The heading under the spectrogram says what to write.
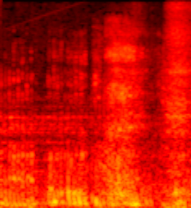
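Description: lion roaring

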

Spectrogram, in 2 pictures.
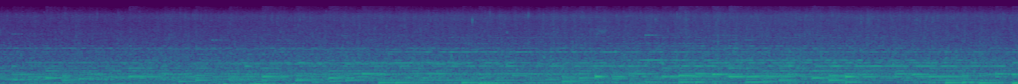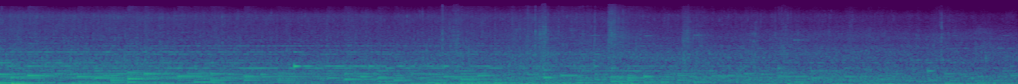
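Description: rushing water

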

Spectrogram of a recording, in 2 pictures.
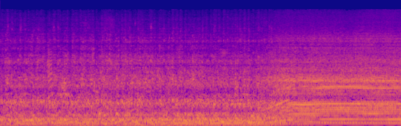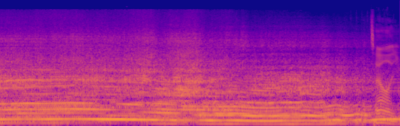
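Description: car engine revving

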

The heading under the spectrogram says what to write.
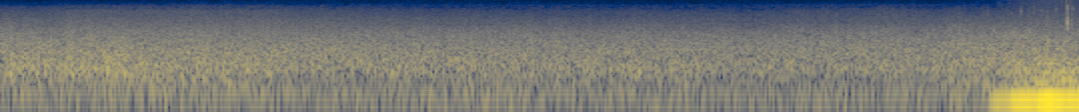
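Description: sea waves

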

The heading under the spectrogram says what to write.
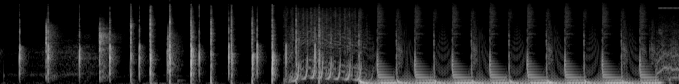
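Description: hands slapping

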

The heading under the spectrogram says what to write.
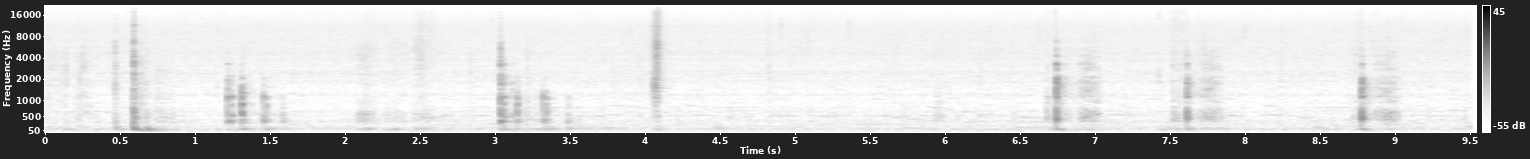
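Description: vegetables sizzling

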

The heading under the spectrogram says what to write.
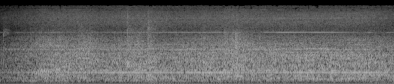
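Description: vacuum cleaner running

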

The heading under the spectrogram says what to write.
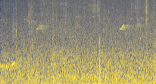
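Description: birds singing at dusk

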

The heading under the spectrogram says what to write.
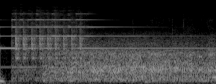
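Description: telephone bell ringing

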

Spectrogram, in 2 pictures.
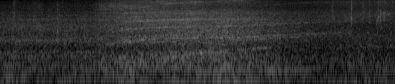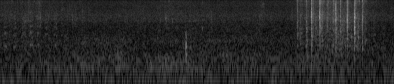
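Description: birds

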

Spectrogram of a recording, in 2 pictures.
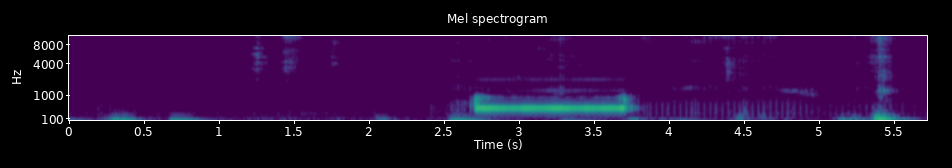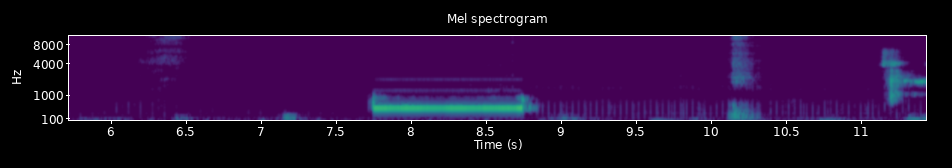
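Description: telephone ringing tone

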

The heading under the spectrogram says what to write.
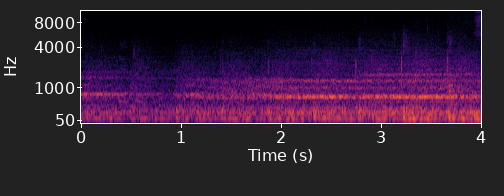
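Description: football stadium crowd ambience

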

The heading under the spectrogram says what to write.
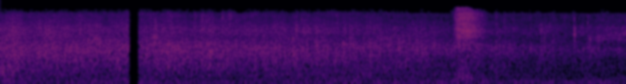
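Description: audience applauding

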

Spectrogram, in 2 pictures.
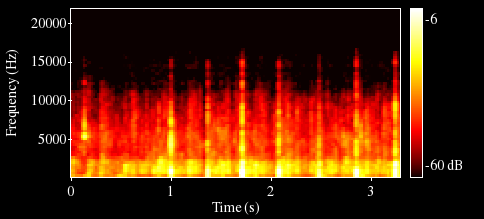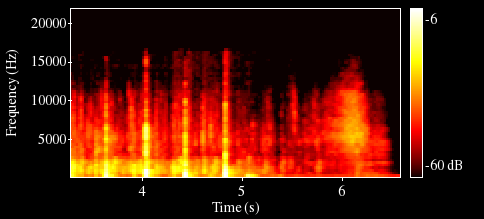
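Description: audience applauding

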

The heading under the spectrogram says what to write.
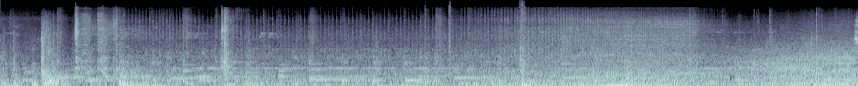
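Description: car driving

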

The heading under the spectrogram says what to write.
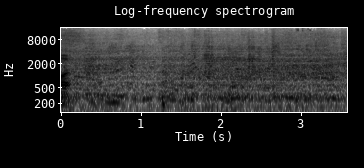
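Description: car passing by

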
